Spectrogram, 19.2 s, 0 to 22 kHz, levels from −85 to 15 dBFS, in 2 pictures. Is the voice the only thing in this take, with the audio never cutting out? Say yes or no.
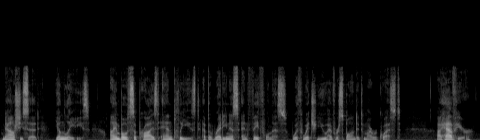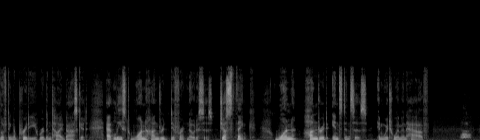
no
